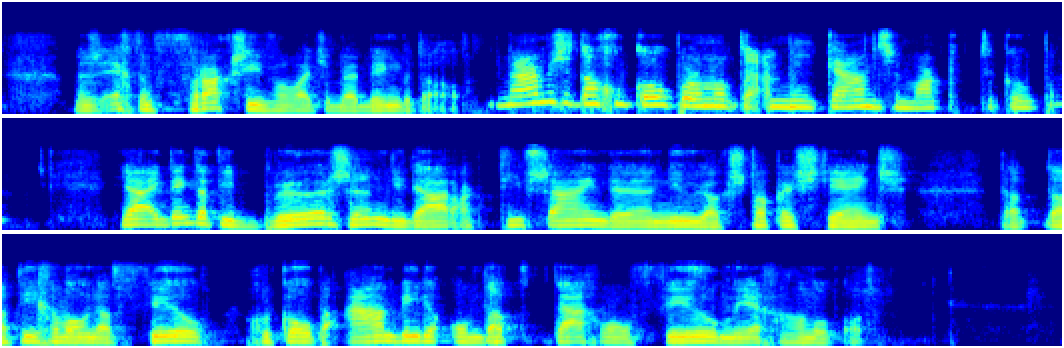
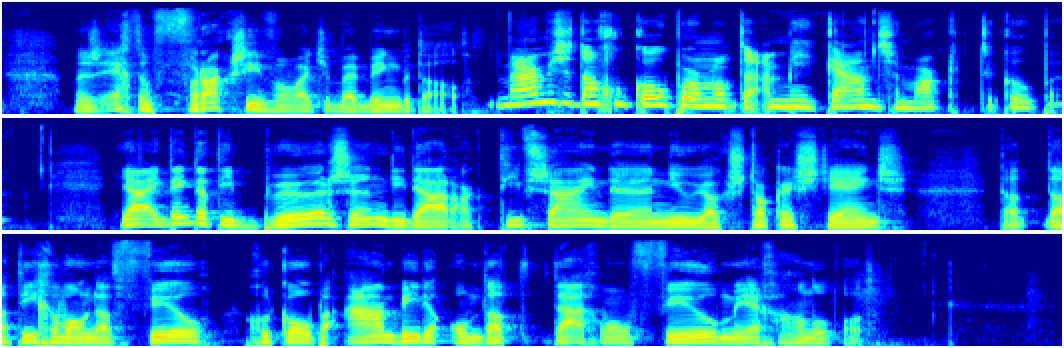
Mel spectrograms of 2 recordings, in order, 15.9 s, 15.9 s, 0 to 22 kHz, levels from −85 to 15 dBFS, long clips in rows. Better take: second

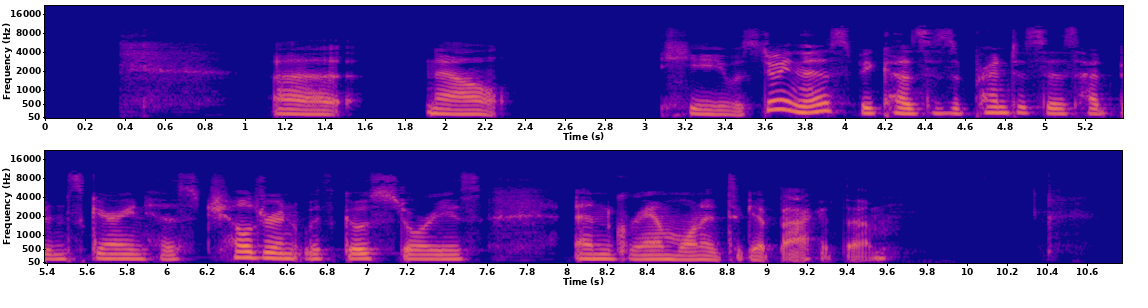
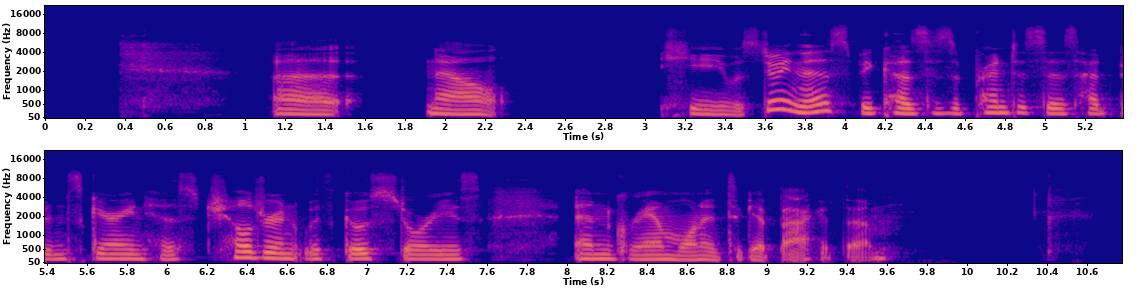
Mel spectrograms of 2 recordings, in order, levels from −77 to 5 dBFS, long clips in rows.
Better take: second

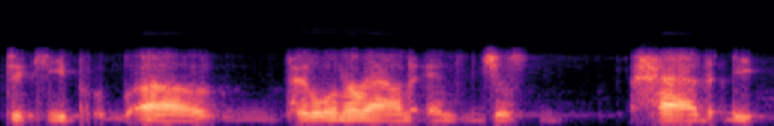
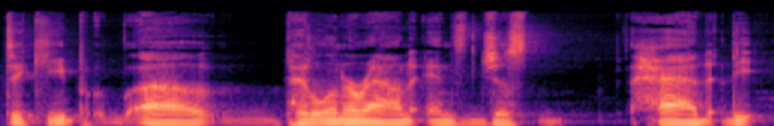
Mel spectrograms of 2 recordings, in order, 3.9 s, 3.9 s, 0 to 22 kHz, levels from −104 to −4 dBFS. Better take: second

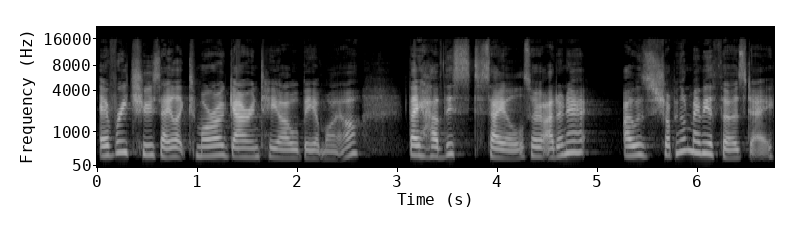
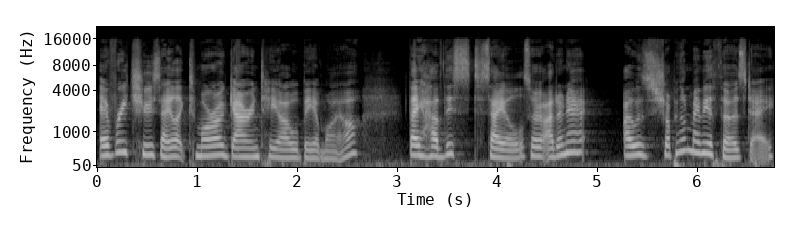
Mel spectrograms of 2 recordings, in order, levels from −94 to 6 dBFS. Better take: second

